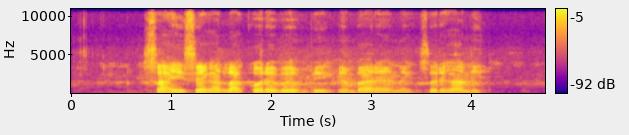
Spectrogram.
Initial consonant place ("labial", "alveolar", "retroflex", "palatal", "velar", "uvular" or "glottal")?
alveolar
